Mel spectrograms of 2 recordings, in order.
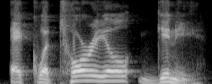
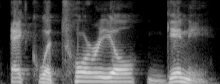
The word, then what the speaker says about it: Equatorial Guinea: La Guinea Ecuatorial en inglés se pronuncia Equatorial Guinea. Equatorial Guinea.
